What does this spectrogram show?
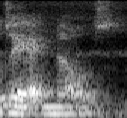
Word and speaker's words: diagnose: Pero acá, si yo le saco la ed, sigue sonando diagnose y tiene cierta sonoridad y cierto sentido. Pero es un verbo que termina con la e, aunque no se pronuncia al final.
